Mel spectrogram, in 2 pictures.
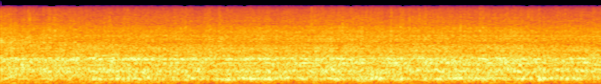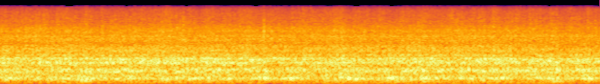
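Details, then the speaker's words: Shimizu shallow-well water pump with check valve, pumping until it runs dry: steady even motor whir, faint high tone, no surging or rattle; normal running. "Oke sekarang kita akan coba ya pompakan Air ini sampai habis Apakah pompa ini nanti bisa kita Nyalakan kembali tanpa mancing ya ayo kita habisin ya"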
